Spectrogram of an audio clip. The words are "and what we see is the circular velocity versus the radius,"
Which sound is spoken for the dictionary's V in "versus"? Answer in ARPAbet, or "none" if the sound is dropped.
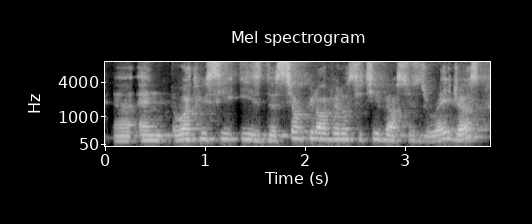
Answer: V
